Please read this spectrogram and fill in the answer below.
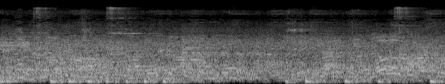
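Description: Drums beating in a quick, uneven run of low strokes, with voices over them.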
